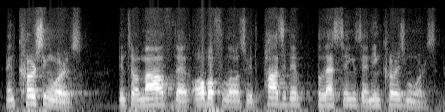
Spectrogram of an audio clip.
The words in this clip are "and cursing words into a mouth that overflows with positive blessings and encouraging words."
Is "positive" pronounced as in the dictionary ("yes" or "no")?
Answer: yes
